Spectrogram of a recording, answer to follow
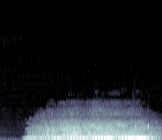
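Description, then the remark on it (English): A passing train's horn blares in one long, steady blast, rich and harmonic, starting after a brief pause and holding loud for nearly three seconds, with a couple of sharp clanks near the end. “It's a loud choo-choo.”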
